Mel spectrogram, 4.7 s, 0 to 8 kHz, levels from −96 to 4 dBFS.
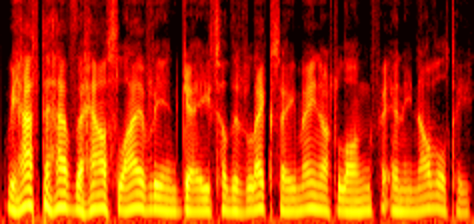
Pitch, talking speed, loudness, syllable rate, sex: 125 Hz, 230 wpm, -22 LUFS, 5.6 syllables/s, male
